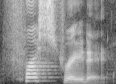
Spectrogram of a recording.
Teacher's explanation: in the US it is likely to be pronounced as frustrating. Stress is on the first syllable.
